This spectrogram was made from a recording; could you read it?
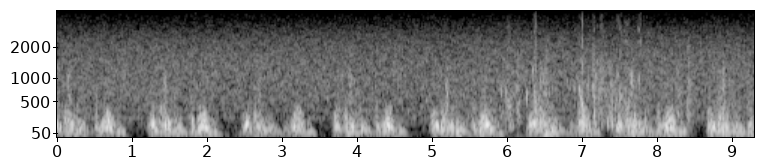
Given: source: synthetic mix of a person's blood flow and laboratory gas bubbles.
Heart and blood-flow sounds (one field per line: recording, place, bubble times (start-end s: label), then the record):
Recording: Doppler ultrasound of blood flow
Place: precordium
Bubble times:
5.90-6.16 s: bubbles
6.25-6.54 s: bubbles
6.87-7.89 s: bubbles
From the record:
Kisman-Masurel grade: 212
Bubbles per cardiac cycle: several, 3 to 8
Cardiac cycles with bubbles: 1 to 10%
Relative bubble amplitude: moderate (0.250 to 0.450)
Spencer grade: 1 (occasional bubble signal discernible with the cardiac motion signal, with majority of cardiac periods free of bubbles)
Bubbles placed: anywhere in the cardiac cycle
